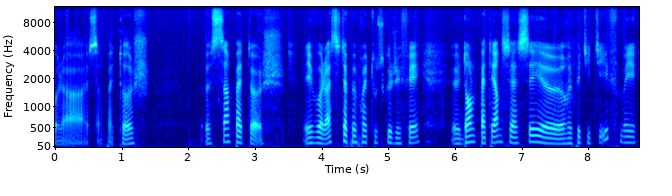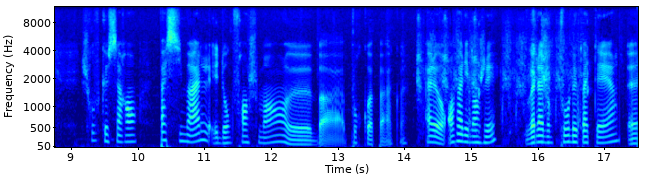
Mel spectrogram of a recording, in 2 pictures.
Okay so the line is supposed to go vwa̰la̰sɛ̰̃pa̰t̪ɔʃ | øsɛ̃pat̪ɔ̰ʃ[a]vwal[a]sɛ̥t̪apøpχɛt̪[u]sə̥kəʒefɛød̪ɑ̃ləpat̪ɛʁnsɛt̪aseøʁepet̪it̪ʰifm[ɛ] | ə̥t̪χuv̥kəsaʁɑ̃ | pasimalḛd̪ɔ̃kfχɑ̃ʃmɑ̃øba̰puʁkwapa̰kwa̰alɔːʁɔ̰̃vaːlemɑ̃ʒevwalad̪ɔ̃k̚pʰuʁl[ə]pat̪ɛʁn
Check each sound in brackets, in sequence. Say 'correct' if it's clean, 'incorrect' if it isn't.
incorrect: e, correct, correct, correct, correct

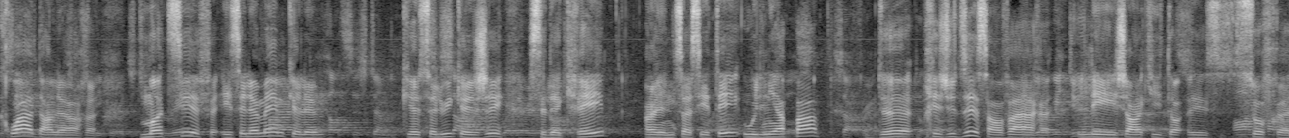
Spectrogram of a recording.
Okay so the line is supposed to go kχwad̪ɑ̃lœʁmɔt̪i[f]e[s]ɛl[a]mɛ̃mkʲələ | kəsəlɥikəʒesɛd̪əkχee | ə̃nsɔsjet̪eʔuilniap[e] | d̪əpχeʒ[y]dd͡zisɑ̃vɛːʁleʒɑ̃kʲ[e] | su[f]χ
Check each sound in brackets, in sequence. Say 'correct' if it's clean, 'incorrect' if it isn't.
correct, correct, incorrect: ə, incorrect: a, correct, incorrect: i, correct

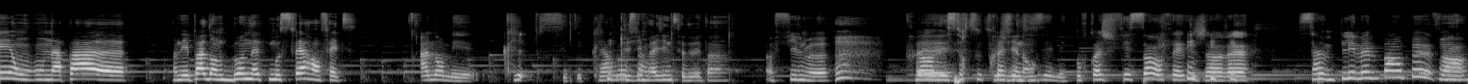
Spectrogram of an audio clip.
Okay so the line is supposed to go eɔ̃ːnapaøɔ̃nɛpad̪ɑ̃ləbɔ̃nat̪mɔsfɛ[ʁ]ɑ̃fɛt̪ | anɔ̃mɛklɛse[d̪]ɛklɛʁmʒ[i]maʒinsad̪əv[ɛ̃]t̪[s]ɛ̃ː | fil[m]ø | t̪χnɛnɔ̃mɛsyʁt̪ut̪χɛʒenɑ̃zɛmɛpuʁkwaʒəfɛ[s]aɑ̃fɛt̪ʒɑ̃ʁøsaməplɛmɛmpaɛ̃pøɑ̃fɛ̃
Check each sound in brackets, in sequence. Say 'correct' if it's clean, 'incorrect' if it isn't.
correct, incorrect: t̪, correct, incorrect: ɛ, incorrect: χ, correct, correct

